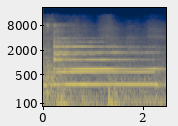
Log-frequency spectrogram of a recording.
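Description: A single bell chime, struck just after the workout music cuts off and ringing on steadily for about two seconds, typical of an interval timer's bell marking the end of an exercise round.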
